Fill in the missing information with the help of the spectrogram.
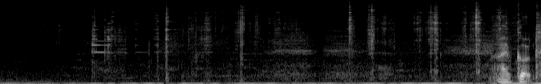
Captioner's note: garden shovel clanks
